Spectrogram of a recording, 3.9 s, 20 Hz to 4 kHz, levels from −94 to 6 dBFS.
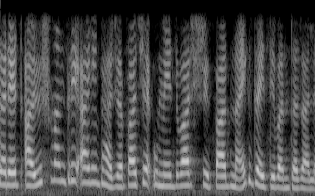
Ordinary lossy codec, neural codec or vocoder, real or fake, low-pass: none; codec, 16 kHz, 4 kbps, FunCodec, trained on LibriTTS, 50 frames a second; fake; 3.6 kHz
